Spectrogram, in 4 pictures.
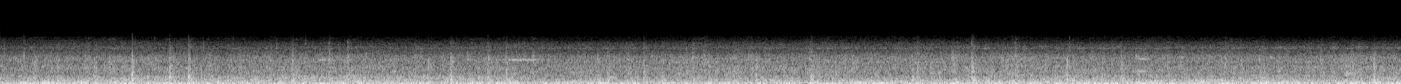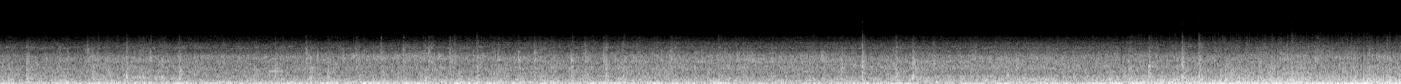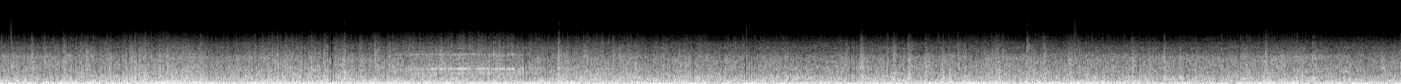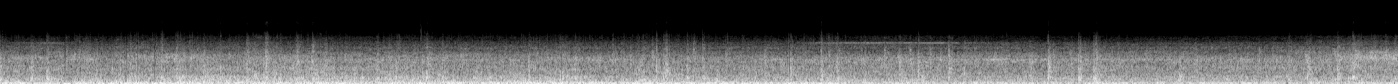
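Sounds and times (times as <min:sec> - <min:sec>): train wheels rumbling: 0:00.0 - 0:56.0.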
